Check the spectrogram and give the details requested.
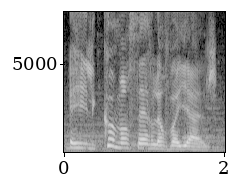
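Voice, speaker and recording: High-voiced woman narrating a fairy tale. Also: lively intonation, measured pace, faint music behind.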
